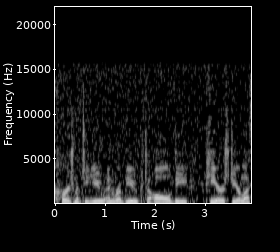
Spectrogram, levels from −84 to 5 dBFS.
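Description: Across the whole clip, overdone noise removal is at work: bands near the noise estimate are pushed toward silence, leaving twinkling specks in the gaps. Unlike a noise gate, which mutes everything at once, this cuts individual frequencies.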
